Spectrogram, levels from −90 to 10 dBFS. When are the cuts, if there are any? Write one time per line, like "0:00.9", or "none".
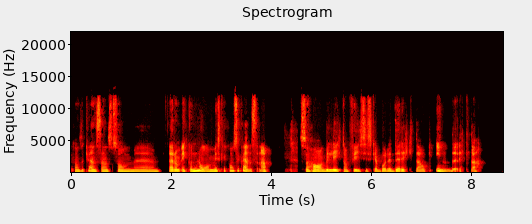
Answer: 0:01.8
0:04.5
